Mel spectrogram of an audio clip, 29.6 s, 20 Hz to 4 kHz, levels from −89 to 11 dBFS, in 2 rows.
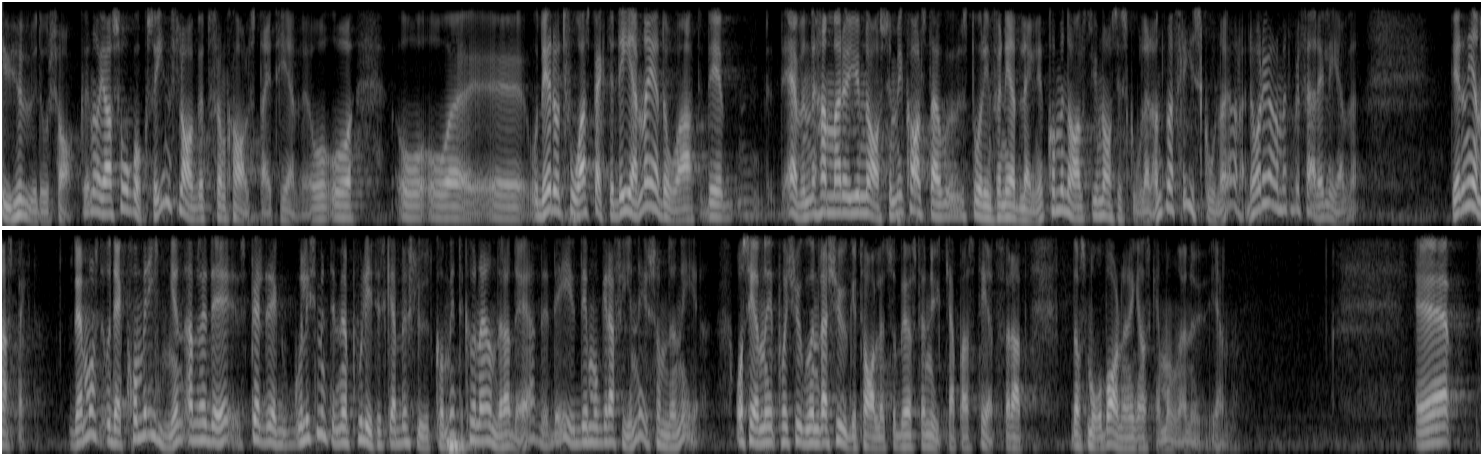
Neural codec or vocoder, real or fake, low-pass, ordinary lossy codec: none; real; 3.6 kHz; none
